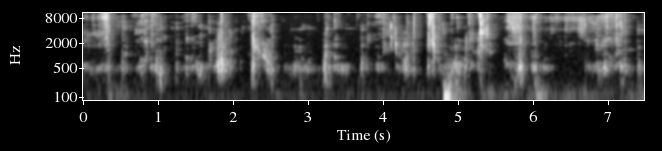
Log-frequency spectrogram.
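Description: Quiet, close-miked chewing and biting of grilled pancake rolls (blini) stuffed with chicken, heard as irregular short mouth clicks, with a soft low thump about five seconds in.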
